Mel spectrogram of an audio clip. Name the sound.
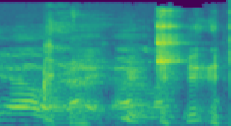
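glasses clinking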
